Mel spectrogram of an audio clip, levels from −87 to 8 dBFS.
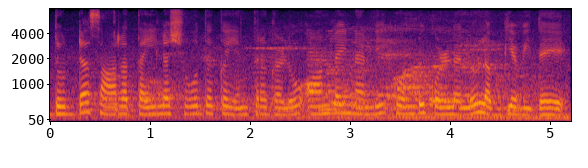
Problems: constant background noise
